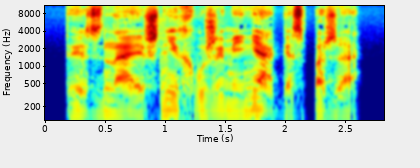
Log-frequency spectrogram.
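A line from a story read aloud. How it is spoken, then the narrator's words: Hoarse. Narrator (Russian): прохрипел Тлен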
